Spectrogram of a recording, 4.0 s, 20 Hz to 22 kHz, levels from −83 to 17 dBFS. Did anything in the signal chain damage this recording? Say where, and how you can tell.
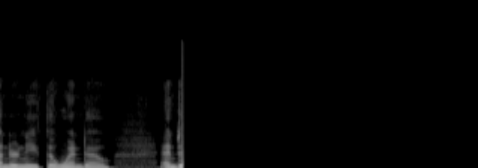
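Yes. The speech stops abruptly at 1.52 s and never returns. From there to the end the file holds silence, with no room tone or noise floor at all. That is an audio dropout to silence. The recorder kept writing silence after its input vanished. The stage is the capture side, ahead of the converter's output. The likely cause is a disconnected input device, a failed link or a mute switched on mid-recording.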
